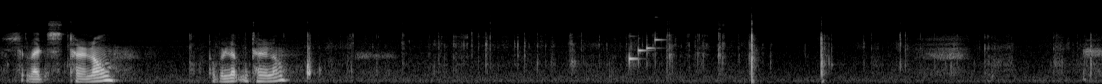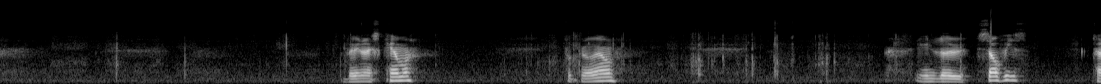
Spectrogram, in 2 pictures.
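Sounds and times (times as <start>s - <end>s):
rising electronic beeps: 6.3s - 6.7s
power-on tone: 6.3s - 6.8s.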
